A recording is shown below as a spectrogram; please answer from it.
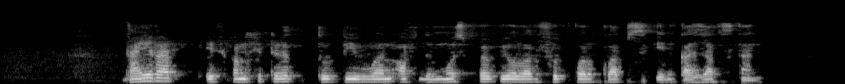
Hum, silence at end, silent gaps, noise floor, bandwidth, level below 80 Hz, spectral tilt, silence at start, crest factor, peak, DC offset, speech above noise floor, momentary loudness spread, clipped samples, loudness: none; 0.85 s; none; -81 dBFS; 7.4 kHz; -62 dBFS; -6 dB/octave; 1.25 s; 16 dB; -4 dBFS; under 0.1%; 62 dB; 11 LU; under 0.1%; -19 LUFS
